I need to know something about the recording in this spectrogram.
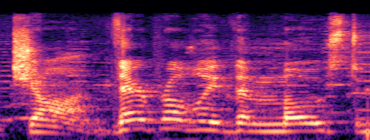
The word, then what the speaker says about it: Sean: Basically pronounced S-H-A-W-N. It's that same pronunciation. Sean.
